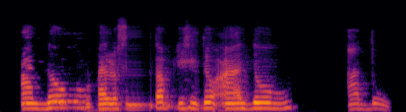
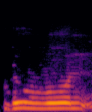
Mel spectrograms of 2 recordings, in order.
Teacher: Kalau stop Pak, di sini waqaf wawunya dimatiin jadi adu.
